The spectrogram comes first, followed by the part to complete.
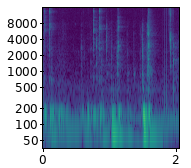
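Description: Computer keyboard typing: a few separate keystrokes, the loudest about a second and a half in, over a steady low hum.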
